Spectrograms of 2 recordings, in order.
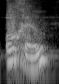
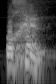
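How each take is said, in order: First: The stress is on the first syllable. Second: The stress is on the second syllable. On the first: It means food. "the emphasis is on the first syllable" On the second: It means eats. "the emphasis is on the second syllable"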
